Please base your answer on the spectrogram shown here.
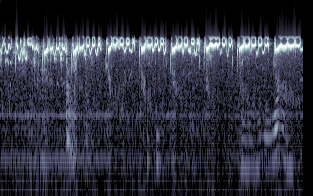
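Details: White-throated swift (Aeronautes saxatalis), a rescue patient at Project Wildlife, San Diego, calling in shrill, high, rapid chattering trills in quick bursts about every half second, with a faint human voice near the end.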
